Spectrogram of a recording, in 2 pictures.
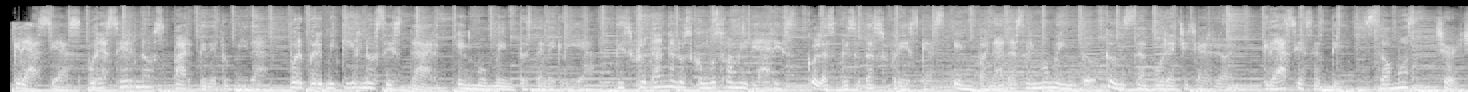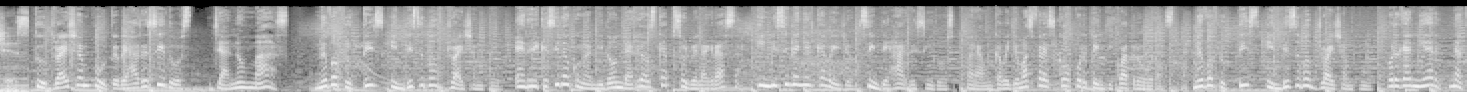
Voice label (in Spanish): Comerciales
